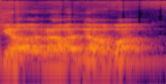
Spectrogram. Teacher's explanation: उच्चारण के समय जिह्वा मुख के किसी भाग को स्पर्श नहीं करती है। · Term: अंतस्थ व्यंजन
